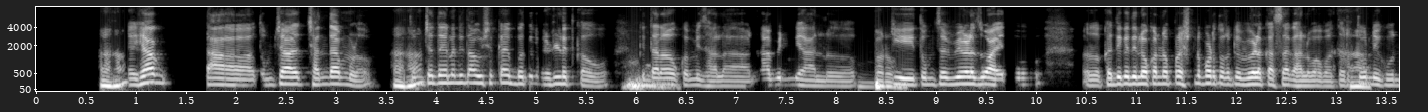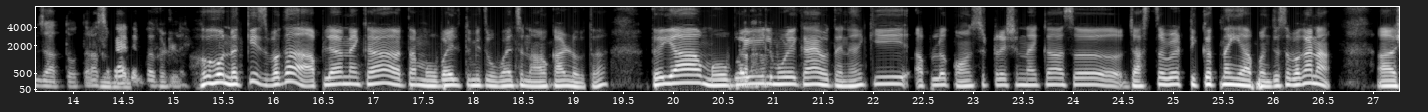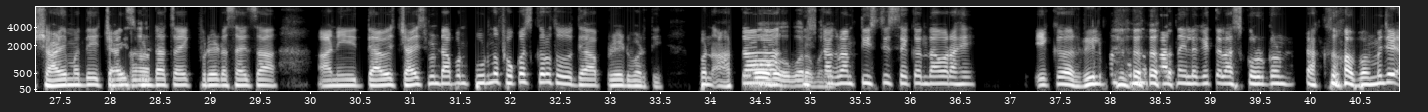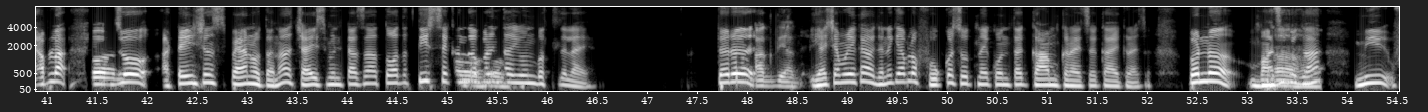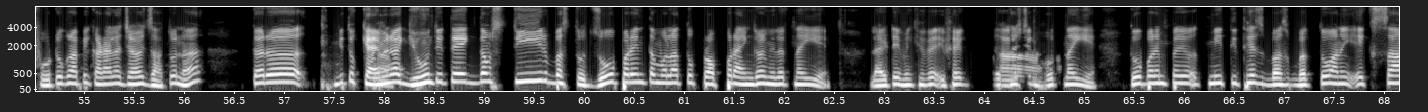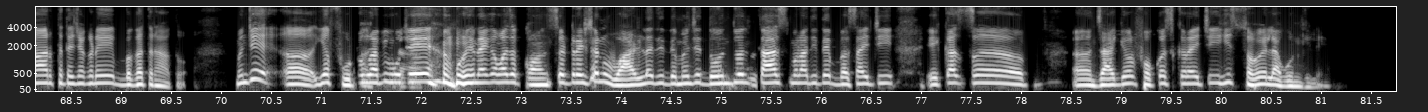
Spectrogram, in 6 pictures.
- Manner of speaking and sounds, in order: wind; tapping; other background noise; in English: "कॉन्सन्ट्रेशन"; in English: "पीरियड"; in English: "पीरियडवरती"; chuckle; in English: "स्क्रोल"; laughing while speaking: "टाकतो आपण"; in English: "अटेन्शन स्पॅन"; other noise; in English: "प्रॉपर"; lip smack; in English: "कॉन्सन्ट्रेशन"; horn
- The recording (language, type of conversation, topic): Marathi, podcast, मोकळ्या वेळेत तुम्हाला सहजपणे काय करायला किंवा बनवायला आवडतं?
